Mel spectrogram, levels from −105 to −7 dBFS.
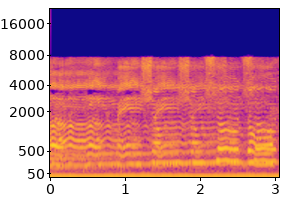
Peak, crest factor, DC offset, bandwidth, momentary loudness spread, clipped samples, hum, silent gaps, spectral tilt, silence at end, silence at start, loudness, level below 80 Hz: -6 dBFS; 16 dB; 3%; 8.2 kHz; 2 LU; under 0.1%; none; none; -1.5 dB/octave; 0 s; 0 s; -21 LUFS; -48 dBFS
